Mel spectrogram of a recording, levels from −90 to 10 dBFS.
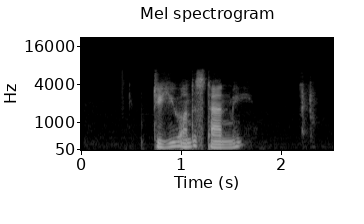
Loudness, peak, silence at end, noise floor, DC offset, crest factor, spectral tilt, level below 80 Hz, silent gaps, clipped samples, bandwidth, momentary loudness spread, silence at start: -30 LUFS; -8 dBFS; 0.9 s; -73 dBFS; under 0.1%; 26 dB; -4.5 dB/octave; -64 dBFS; none; under 0.1%; 7 kHz; 9 LU; 0.75 s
